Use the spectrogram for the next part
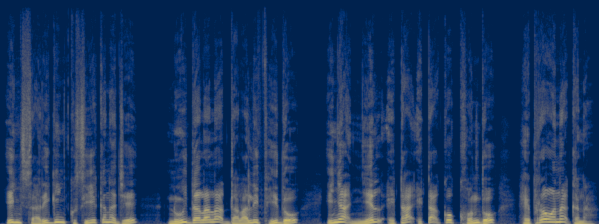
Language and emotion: Santali, happy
